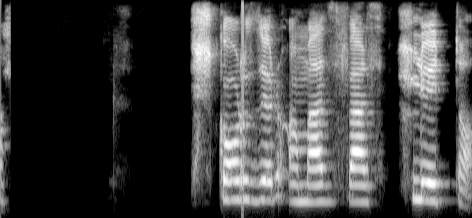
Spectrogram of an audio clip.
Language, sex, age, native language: Icelandic, male, 8, Icelandic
